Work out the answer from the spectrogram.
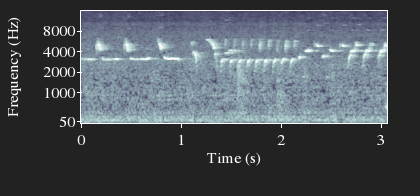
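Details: Scotch Fancy canary singing a quick string of high, sharp chirps and twitters that runs into a fast series of repeated notes, forming a bright, continuous trill.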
